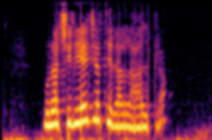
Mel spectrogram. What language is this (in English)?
Italian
